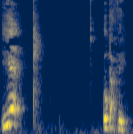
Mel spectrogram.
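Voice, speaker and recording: A woman's voice: drawn-out words, darkish tone, reverberant. A woman, a widow, ranting emphatically about her neighbors from her home, repeating herself and throwing in tag questions. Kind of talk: emotional monologue. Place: at home in an apartment building.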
